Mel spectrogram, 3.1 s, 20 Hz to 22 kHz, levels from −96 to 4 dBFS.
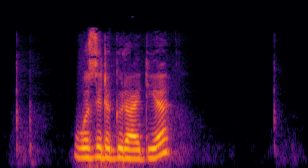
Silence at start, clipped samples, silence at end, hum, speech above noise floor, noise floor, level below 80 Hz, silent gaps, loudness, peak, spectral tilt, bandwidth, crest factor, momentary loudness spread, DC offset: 0.75 s; under 0.1%; 1.4 s; none; 70 dB; -86 dBFS; -58 dBFS; none; -17 LUFS; -2 dBFS; -5.5 dB/octave; 12 kHz; 18 dB; 8 LU; under 0.1%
